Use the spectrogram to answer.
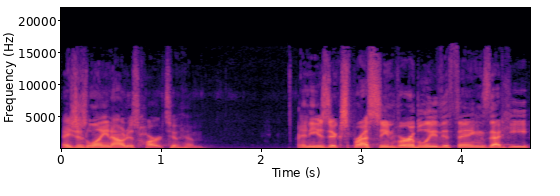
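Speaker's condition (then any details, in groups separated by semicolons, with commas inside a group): No condition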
